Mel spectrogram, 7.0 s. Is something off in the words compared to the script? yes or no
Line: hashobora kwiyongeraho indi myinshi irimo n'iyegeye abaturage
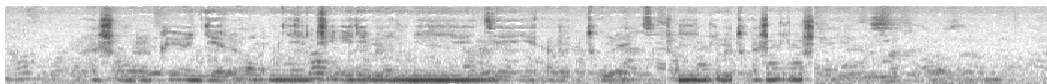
yes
